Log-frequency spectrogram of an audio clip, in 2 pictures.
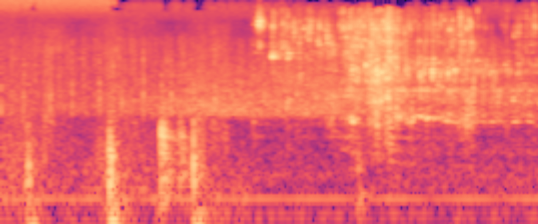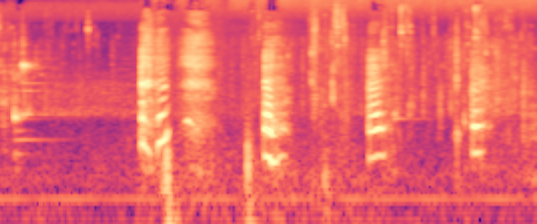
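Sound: water running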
